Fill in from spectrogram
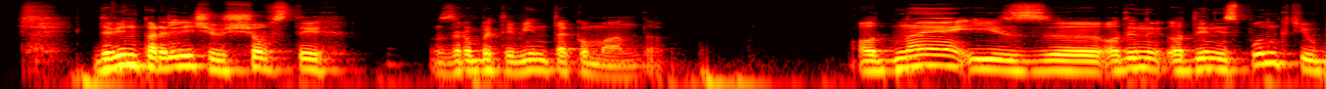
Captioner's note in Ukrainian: сопіння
